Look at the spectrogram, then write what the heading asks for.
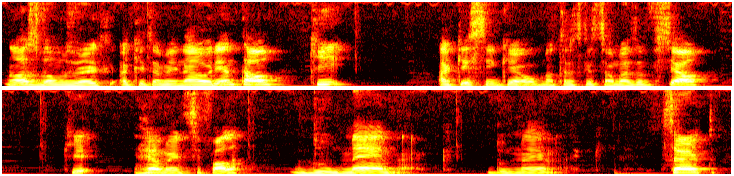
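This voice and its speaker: A man, teaching pronunciation in a screen-share lesson, repeating words slowly for learners. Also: fairly high pitch, highs cut off, faint music behind. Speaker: language teacher.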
